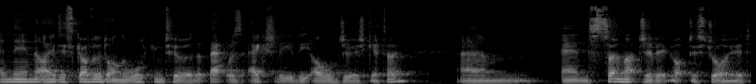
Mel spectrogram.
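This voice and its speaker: With a British accent, a man speaks at a fairly low pitch and with ordinary pitch variation. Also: moderate pace. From Britain. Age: 30s. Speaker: podcast host. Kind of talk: casual chat. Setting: studio, shared single microphone. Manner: halting.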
